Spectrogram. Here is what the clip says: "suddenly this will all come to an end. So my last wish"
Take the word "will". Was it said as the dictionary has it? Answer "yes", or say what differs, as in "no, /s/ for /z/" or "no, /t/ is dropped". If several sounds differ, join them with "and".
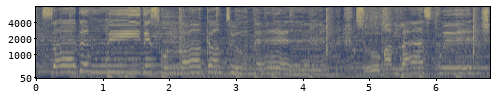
no, /n/ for /l/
